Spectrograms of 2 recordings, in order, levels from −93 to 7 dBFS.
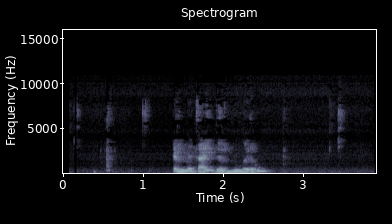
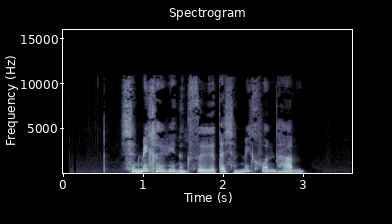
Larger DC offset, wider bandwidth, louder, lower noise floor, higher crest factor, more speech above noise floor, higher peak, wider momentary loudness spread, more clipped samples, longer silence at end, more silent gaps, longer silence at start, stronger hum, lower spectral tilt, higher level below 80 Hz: neither; about the same, 10.5 kHz vs 11.5 kHz; second, -30 LUFS vs -18 LUFS; second, -63 dBFS vs -70 dBFS; about the same, 20 dB vs 18 dB; second, 34 dB vs 53 dB; second, -14 dBFS vs -2 dBFS; first, 23 LU vs 8 LU; neither; second, 0.4 s vs 0.6 s; neither; second, 0.4 s vs 0.75 s; neither; about the same, -6 dB/octave vs -6 dB/octave; second, -70 dBFS vs -62 dBFS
